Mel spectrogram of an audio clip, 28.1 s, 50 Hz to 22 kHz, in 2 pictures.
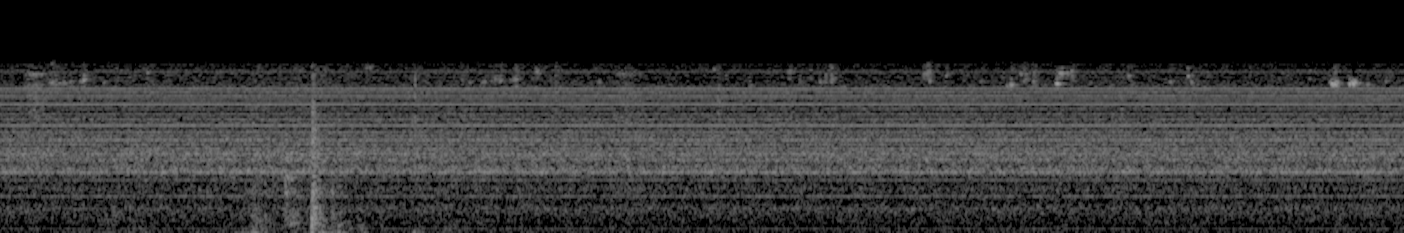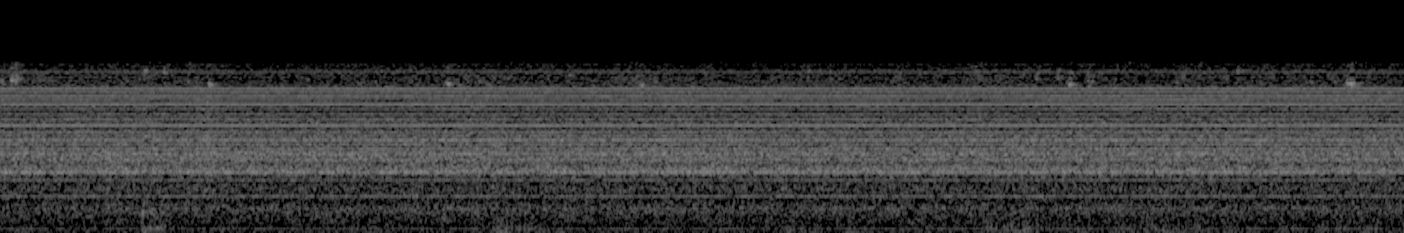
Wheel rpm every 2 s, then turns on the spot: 0, 0, 0, 0, 0, 0, 0, 0, 0, 0, 0, 0, 0, 0.
none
